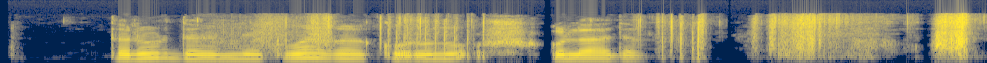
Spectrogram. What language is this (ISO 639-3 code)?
pus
